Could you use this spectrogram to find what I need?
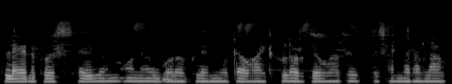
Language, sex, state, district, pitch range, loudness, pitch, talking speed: Bengali, male, West Bengal, Malda, 135-145 Hz, -36 LUFS, 140 Hz, 105 wpm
